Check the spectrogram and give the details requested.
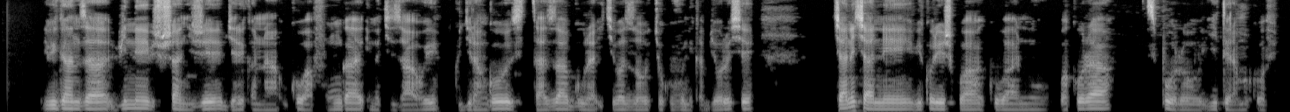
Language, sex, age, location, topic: Kinyarwanda, male, 18-24, Kigali, health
